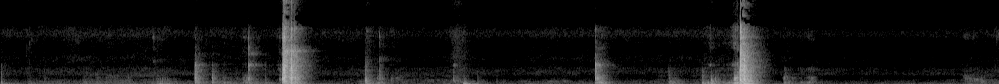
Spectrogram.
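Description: Chunky walnut jigsaw puzzle pieces knocking against each other and on a wooden tabletop as they are handled and fitted together: scattered light clacks, two of them much louder, about a third of the way in and again near the three-quarter mark.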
